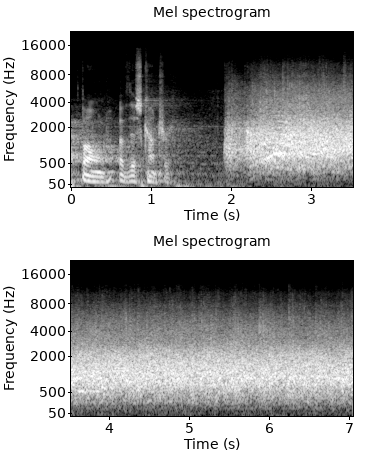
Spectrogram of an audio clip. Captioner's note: applause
